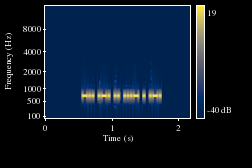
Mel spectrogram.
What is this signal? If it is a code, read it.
Morse code, heard as a keyed tone, about 52 wpm, 700 Hz. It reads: DRIVER
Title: Sentences from Top 1000 Words - New Word Drill - 50wpm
